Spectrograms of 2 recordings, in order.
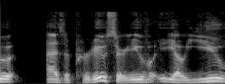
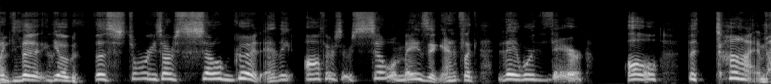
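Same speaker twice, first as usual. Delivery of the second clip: delighted; 12 semitones higher than usual. Real, not acted. Gushing about new authors.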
